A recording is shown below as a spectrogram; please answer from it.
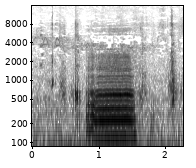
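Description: A man's drawn-out hesitation sound, a flat 'eee' held for under a second in the middle of a pause in talk.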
